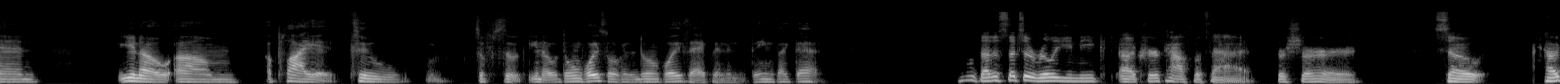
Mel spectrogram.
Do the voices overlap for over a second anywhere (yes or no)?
no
